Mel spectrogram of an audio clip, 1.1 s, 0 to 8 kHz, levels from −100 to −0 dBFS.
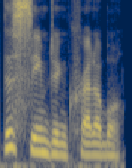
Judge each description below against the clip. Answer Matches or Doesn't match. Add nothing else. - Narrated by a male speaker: Doesn't match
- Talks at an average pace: Matches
